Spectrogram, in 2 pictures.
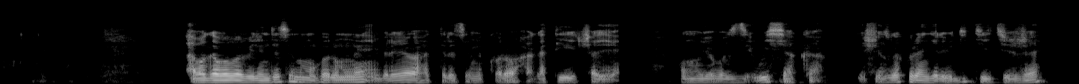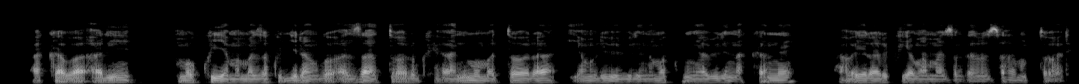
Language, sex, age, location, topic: Kinyarwanda, male, 25-35, Kigali, government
